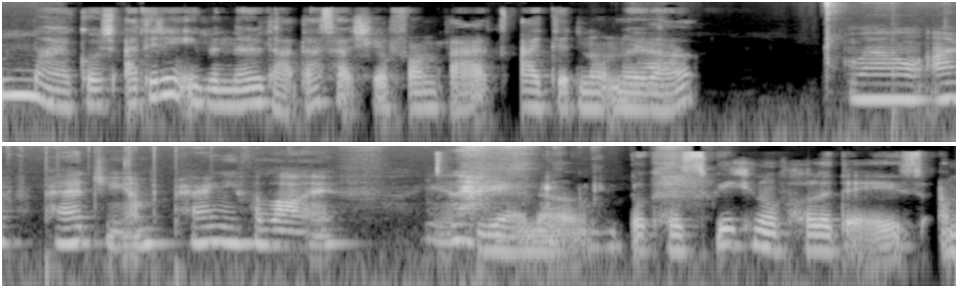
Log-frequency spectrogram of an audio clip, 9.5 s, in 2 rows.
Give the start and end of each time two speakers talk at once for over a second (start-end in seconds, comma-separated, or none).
none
